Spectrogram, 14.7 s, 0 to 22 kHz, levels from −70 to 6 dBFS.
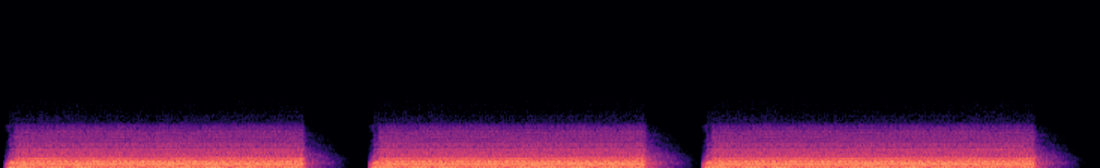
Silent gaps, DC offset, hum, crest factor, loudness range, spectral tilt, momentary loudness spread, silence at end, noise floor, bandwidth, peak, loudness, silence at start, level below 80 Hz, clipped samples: none; 1%; none; 12 dB; 2 LU; -7.5 dB/octave; 3 LU; 0.6 s; -52 dBFS; 7.2 kHz; 0 dBFS; -11 LUFS; 0.05 s; -36 dBFS; under 0.1%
